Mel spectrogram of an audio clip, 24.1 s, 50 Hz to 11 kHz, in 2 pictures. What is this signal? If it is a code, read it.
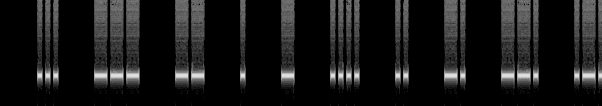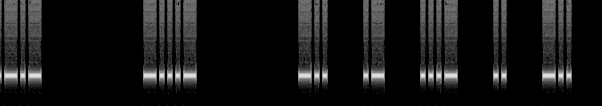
Morse code, heard as a keyed tone, about 15 wpm, spaced as for 8 wpm, 1000 Hz. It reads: SOMETHING. <BT> DAVID
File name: qotdfiles / 8wpm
